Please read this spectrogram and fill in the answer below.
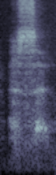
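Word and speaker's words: חסד: And it's pronounced not phonetically like we would say in the West, Hesed, Hesed. But it is literally pronounced this way, Hesed. You see, you could barely hear me say, that's it.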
